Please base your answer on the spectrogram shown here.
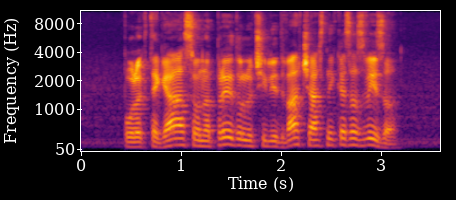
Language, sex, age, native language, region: Slovenian, male, 18-29, Slovenian, Gorenjska region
